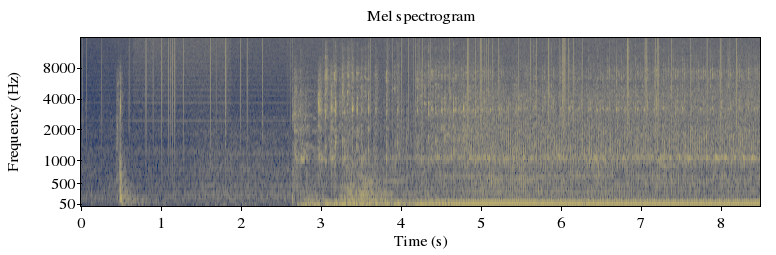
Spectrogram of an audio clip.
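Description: A Cessna 150 light aircraft engine cranks and catches at about three seconds, then settles into a loud, steady idle with propeller drone, after a single sharp click near the start.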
